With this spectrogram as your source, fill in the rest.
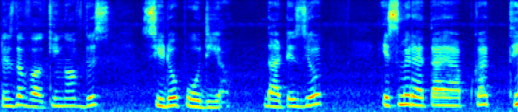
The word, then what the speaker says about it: pseudopodia: Now coming of next, that is your सीडोपोडिया। इसको हम P is silent here. So what is the working of this pseudopodia?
